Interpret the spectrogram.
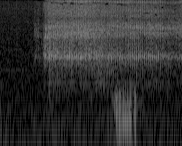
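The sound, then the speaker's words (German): A man's single long, raspy snore sets in abruptly and holds steady, with a brief deeper rumble partway through, with no talking. “Sobald ich den Mund loslasse, schnarcht er doch weiter.”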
